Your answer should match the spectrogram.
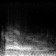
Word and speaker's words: Kowal: Are you, how do you pronounce that, Cowell? – K-O-W-A-L, Cowell.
